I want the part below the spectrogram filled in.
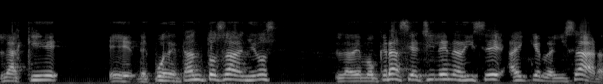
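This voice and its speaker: The man's high-pitched voice carries lively intonation. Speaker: international analyst. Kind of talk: news interview. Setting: video call.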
